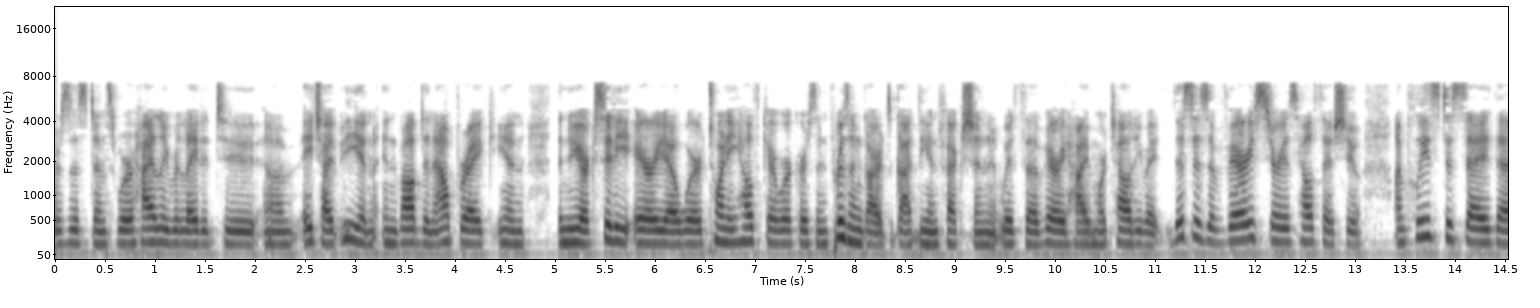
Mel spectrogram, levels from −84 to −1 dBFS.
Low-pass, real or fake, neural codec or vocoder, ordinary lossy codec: 7.2 kHz; fake; codec, 16 kHz, 16 kbps, FreqCodec, smaller model; MP3, 48 kbps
